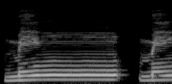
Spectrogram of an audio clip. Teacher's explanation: ইকফা গুণনাটা এমন হবে, নাকের ভিতরে লুকিয়ে গুণনা করে পড়তে হবে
